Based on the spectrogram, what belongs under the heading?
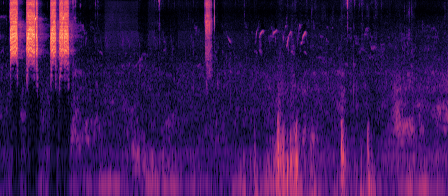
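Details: Black francolin calling three short, loud, raspy bursts at the start, followed by low background rumble, faint chirps and some murmuring voices.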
